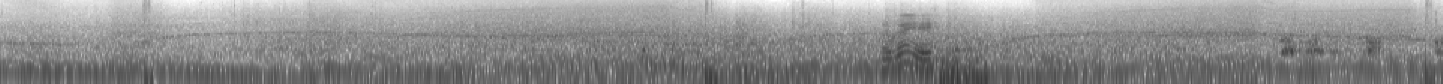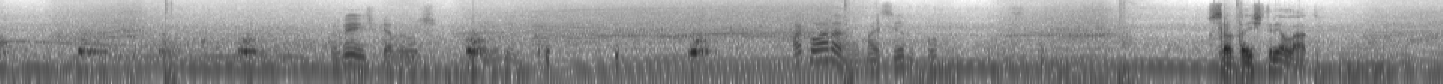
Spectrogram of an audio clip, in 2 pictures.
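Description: A car engine hums steadily, rising and falling in pitch as the car speeds up and slows down.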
